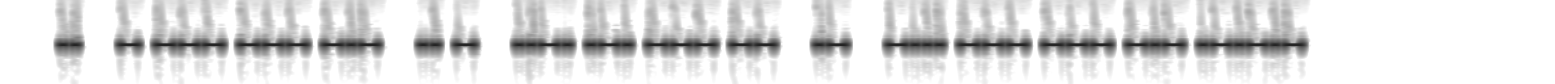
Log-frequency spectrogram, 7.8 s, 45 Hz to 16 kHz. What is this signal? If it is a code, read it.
Morse code, heard as a keyed tone, about 37 wpm, 700 Hz. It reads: I TOOK IT FROM A BOOK.
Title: Sentences from Top 1000 Words - Review Part 1 - 40wpm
